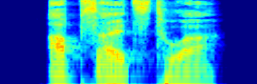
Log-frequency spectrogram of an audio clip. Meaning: offside goal
- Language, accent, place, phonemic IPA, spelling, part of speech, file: German, Germany, Berlin, /ˈapzaɪ̯t͡stoːɐ̯/, Abseitstor, noun, De-Abseitstor.ogg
